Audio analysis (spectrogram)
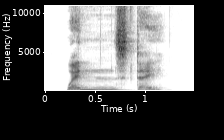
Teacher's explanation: Wednesday. We don't pronounce the D. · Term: silent letter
